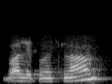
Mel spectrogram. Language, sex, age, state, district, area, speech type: Kashmiri, male, 45-60, Jammu and Kashmir, Srinagar, urban, conversation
